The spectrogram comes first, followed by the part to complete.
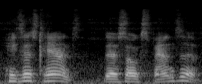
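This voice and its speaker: A man's voice: mid-range voice, normal speed, a little hiss or hum, close to an everyday voice. A man voicing a hurt but resolute schoolboy dancer in a storybook, speaking in an earnest, pleading way. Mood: tearful, dejected. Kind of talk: storybook character dialogue.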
